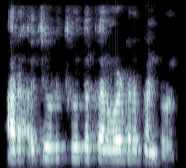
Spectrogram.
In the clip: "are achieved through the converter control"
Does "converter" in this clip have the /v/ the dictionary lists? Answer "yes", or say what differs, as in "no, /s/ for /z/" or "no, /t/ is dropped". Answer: yes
